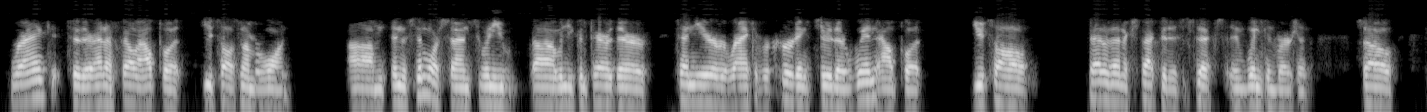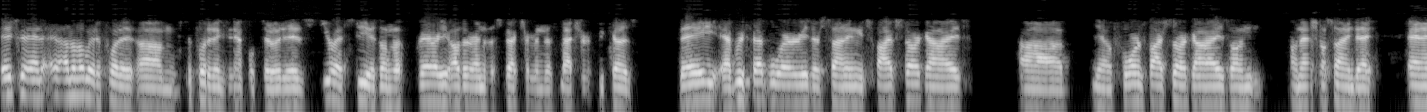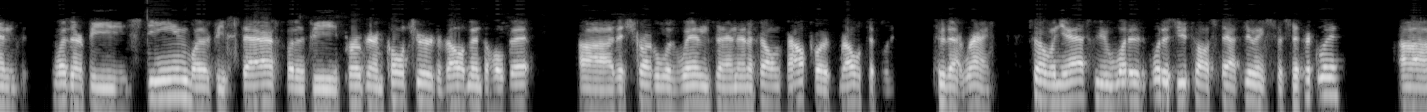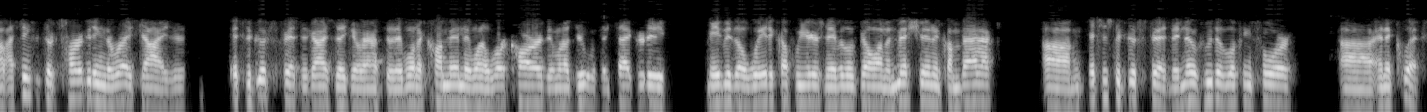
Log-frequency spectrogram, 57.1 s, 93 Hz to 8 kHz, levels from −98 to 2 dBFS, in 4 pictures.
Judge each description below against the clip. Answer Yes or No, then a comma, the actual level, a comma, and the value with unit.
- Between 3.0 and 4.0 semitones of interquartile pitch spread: No, narrow, 2.4 semitones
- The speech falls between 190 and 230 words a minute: Yes, fast, 205 wpm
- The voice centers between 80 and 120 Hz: No, low, 130 Hz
